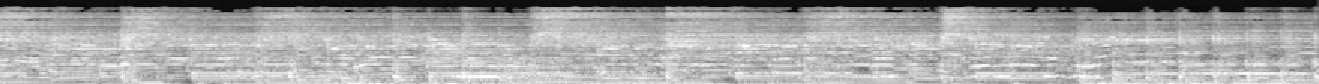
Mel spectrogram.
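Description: Live rock band playing a slow, heavy progressive-rock passage, electric guitar and bass guitar to the fore over a steady beat.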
